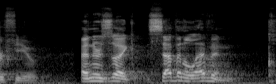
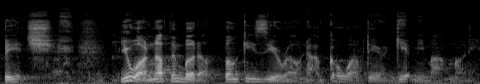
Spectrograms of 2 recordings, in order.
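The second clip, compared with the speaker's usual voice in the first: audiobook pimp; 4 dB quieter than usual. Retold or imitated. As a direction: imitate a pimp ordering someone around, softly. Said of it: "There's an audio book too".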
